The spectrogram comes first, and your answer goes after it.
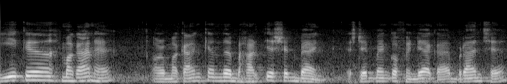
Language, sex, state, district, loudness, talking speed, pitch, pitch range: Hindi, male, Bihar, Vaishali, -15 LUFS, 210 wpm, 150 Hz, 135-170 Hz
